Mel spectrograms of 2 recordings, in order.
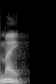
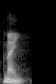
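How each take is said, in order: Both takes have the same delivery.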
